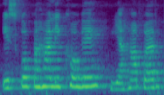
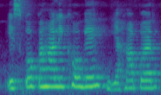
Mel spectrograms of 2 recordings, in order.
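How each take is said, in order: Both takes have the same delivery.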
